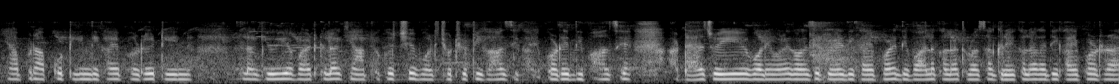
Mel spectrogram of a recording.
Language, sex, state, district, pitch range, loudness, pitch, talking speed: Hindi, female, West Bengal, Malda, 235-245 Hz, -17 LUFS, 240 Hz, 260 wpm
